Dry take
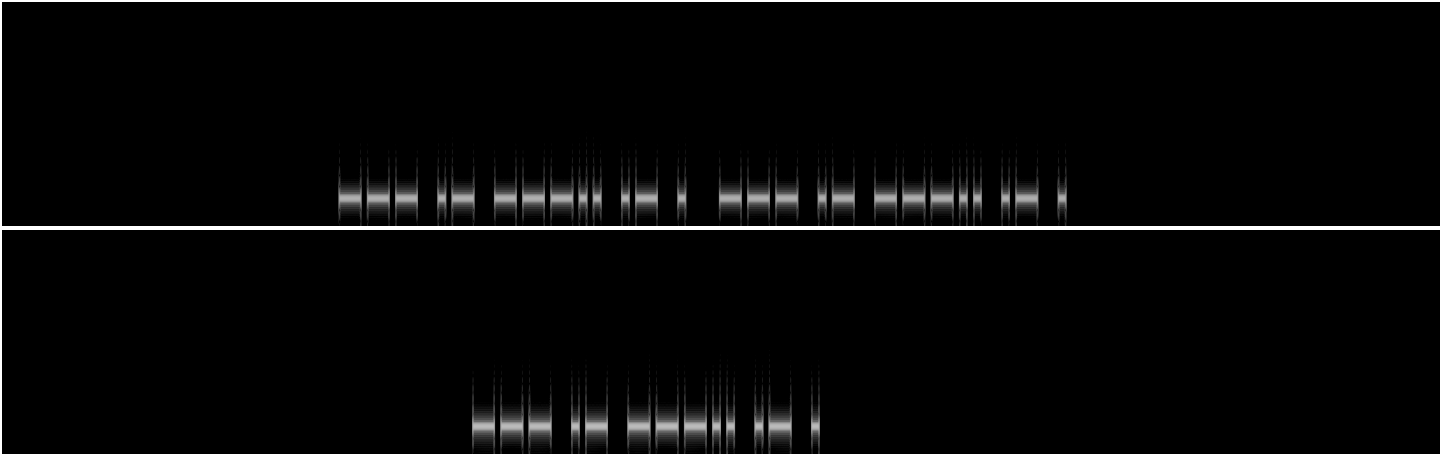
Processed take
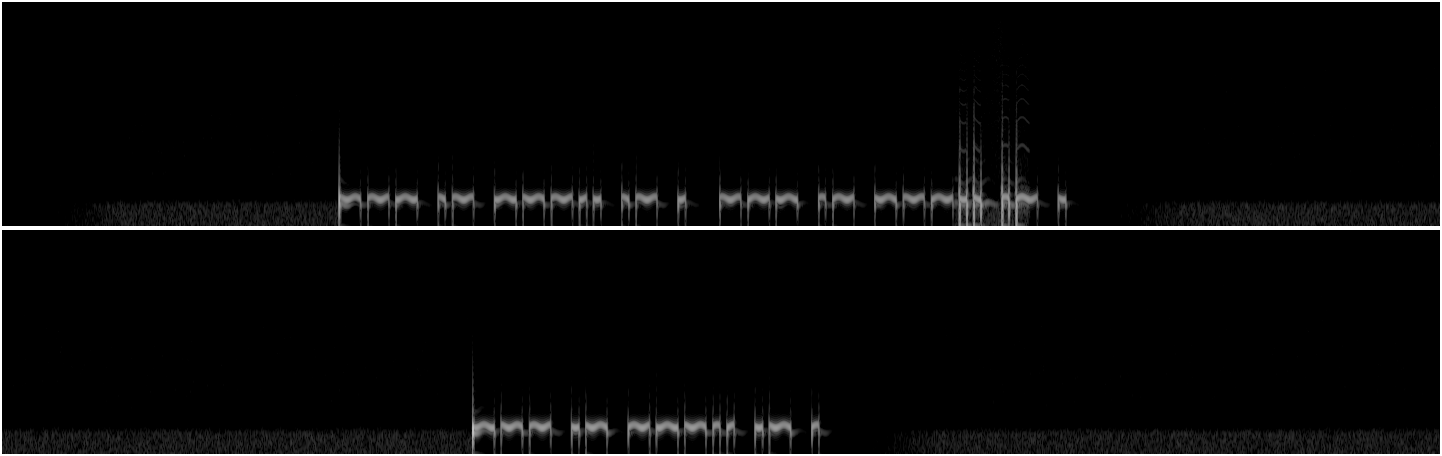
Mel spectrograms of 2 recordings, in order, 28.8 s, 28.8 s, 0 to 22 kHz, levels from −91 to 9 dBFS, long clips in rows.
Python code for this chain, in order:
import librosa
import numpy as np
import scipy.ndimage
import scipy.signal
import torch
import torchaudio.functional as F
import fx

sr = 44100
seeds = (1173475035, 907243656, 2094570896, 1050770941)

y = fx.recorder_agc(x, sr, target_db=-23.0, rise_db_per_s=25.0, max_gain_db=30)
y = fx.comb_fb(y, sr, f0_hz=400.0, decay_s=0.31, harmonics='all', damping=0.0, mix_pct=30)
y = fx.vibrato(y, sr, rate_hz=6.0, depth_cents=96.0)
y = fx.curve_eq(y, sr, hz=(370.0, 560.0, 940.0), db=(0, -26, -18))
y = fx.spectral_comp(y, sr, ratio=4.0, at=(9.53, 10.27), fade=0.02)
y = F.gain(torch.from_numpy(y), 5.5).numpy()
